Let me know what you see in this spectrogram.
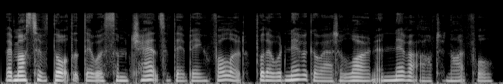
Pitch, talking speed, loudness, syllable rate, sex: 180 Hz, 285 wpm, -20 LUFS, 7.2 syllables/s, female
